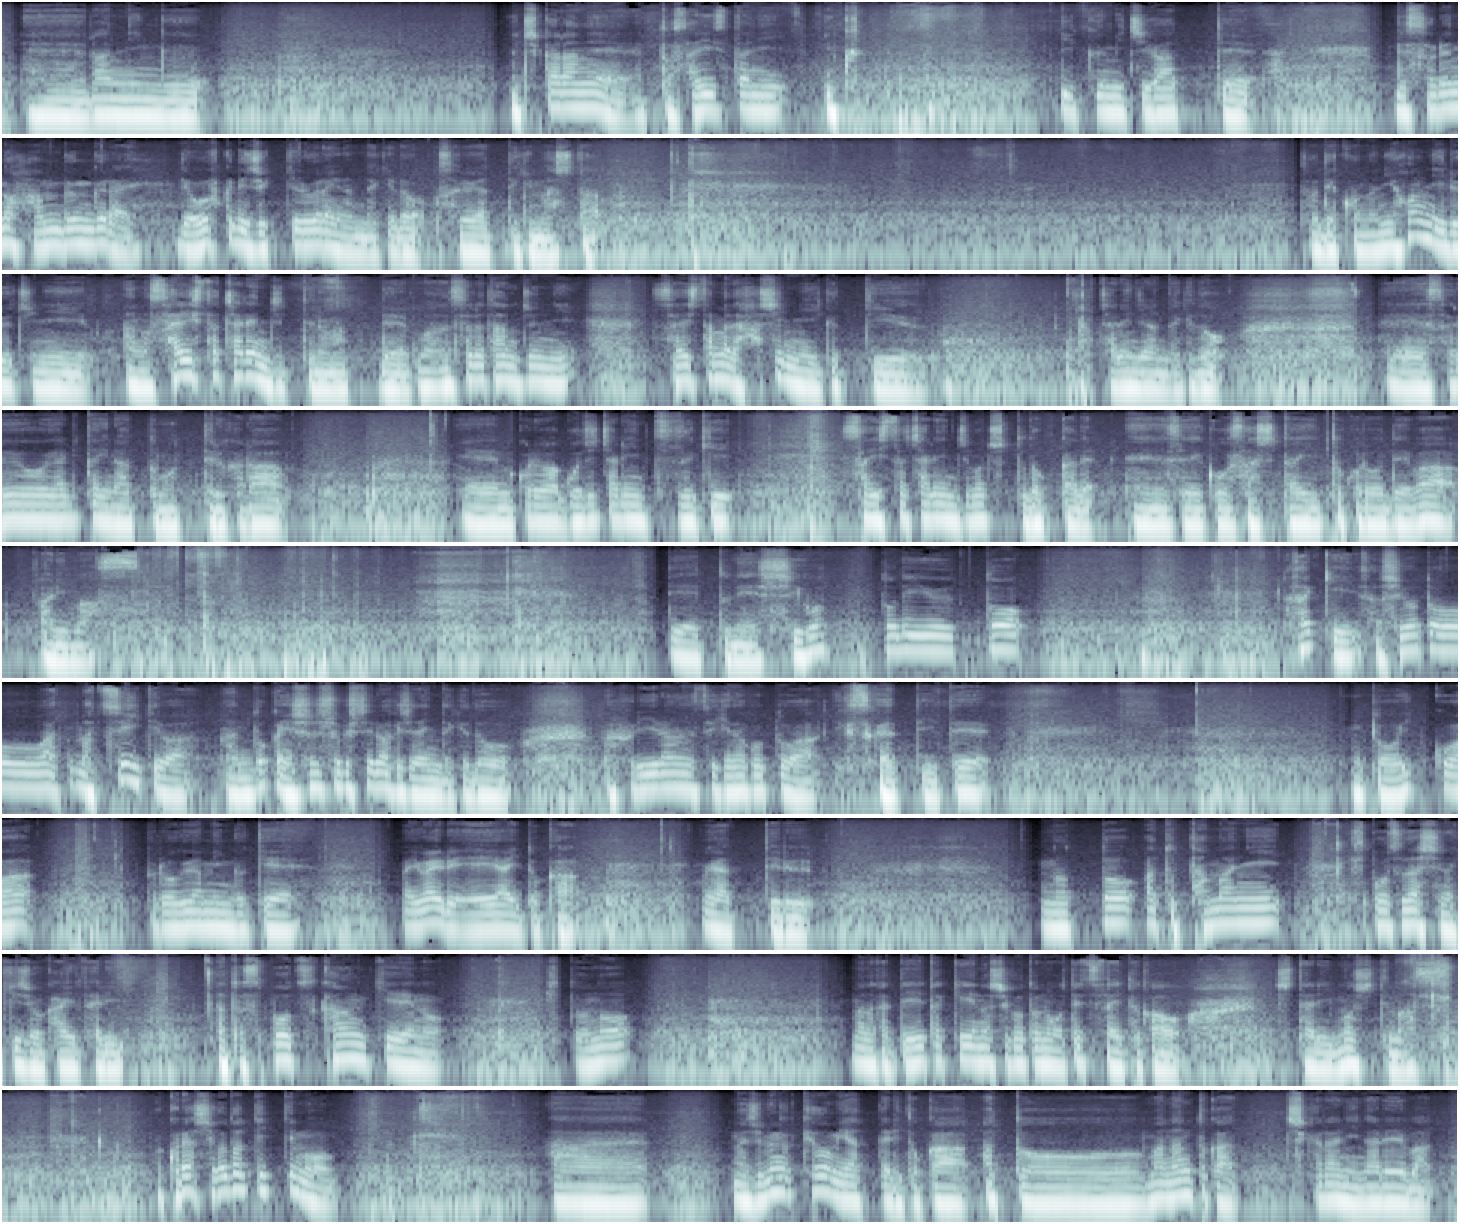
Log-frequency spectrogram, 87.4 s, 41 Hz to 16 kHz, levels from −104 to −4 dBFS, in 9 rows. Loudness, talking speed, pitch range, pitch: -21 LUFS, 260 characters per minute, 90-115 Hz, 100 Hz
